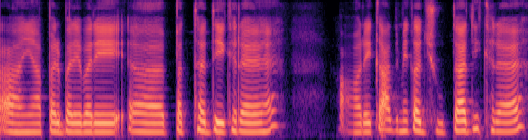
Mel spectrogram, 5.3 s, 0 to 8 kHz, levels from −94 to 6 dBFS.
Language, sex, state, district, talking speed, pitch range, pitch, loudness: Hindi, female, Maharashtra, Mumbai Suburban, 195 wpm, 185-210 Hz, 195 Hz, -16 LUFS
